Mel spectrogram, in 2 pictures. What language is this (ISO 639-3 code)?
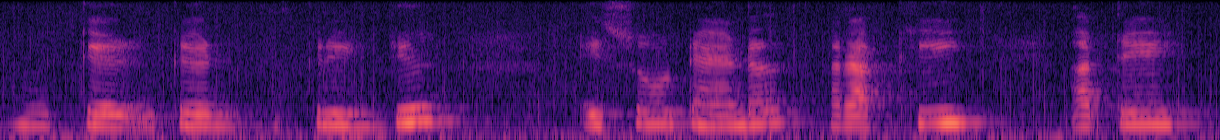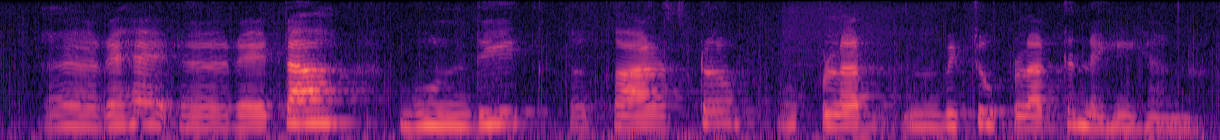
pan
